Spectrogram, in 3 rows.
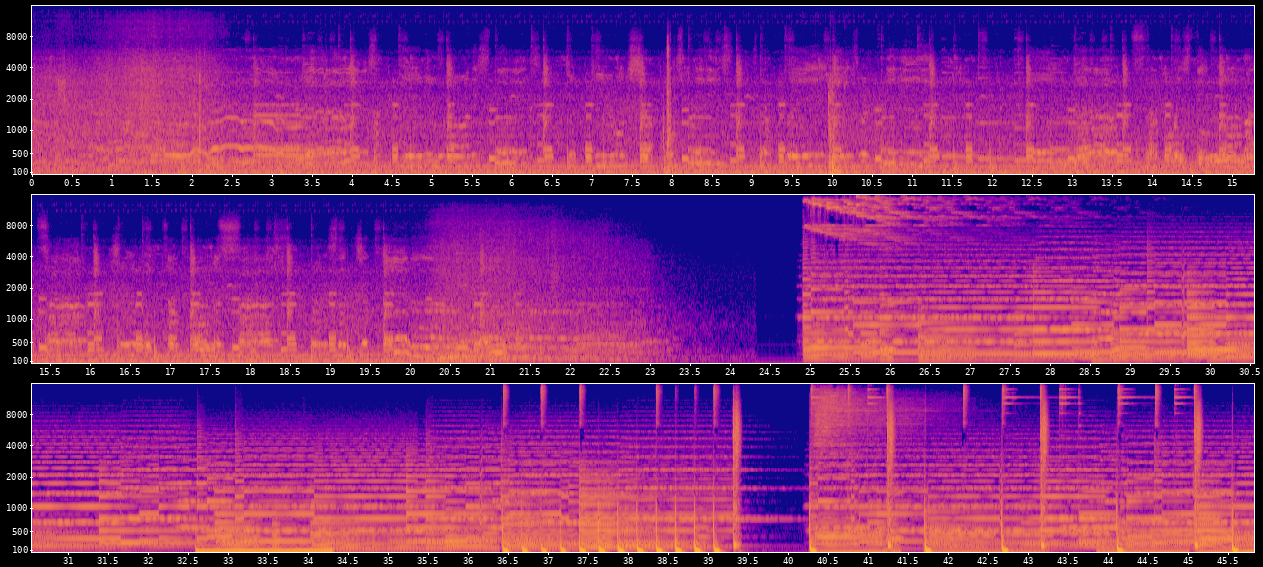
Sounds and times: Music: 2.0s - 20.2s, 24.9s - 45.8s.

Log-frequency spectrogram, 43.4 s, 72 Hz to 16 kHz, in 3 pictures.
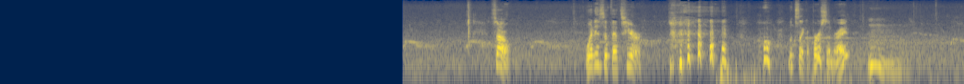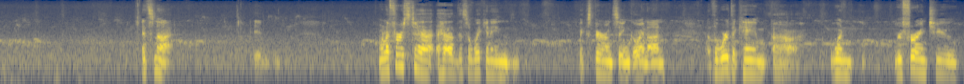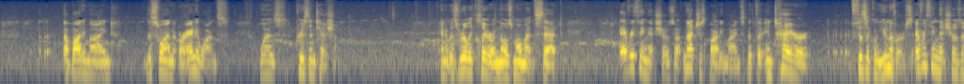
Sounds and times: Outside, rural or natural: 6.0s - 43.3s
Speech: 7.4s - 7.7s, 8.8s - 9.7s, 11.4s - 13.6s, 16.5s - 17.1s, 18.0s - 18.7s, 20.1s - 22.3s, 23.2s - 28.9s, 29.5s - 34.0s, 35.5s - 37.4s, 38.2s - 43.3s.

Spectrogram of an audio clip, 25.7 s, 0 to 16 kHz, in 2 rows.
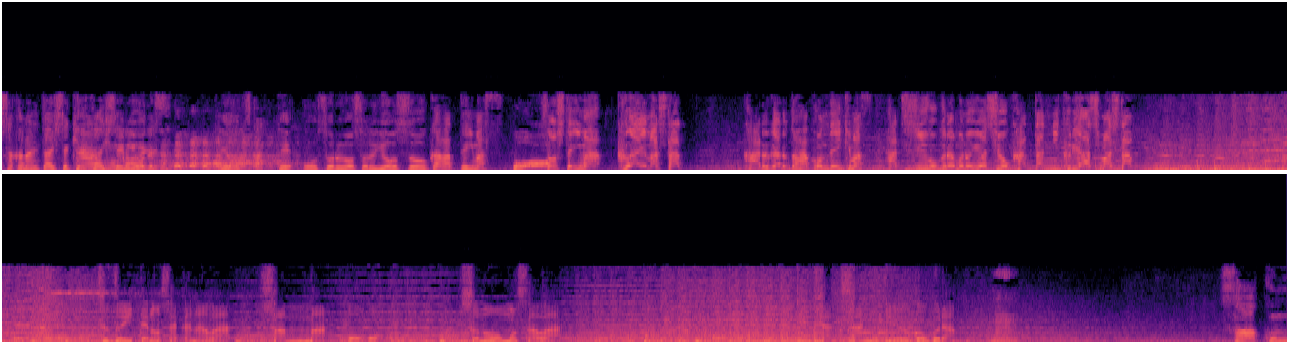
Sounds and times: Speech: 0.0s - 6.8s, 7.4s - 11.4s, 13.9s - 16.6s, 17.4s - 18.5s, 21.0s - 23.0s, 25.1s - 25.7s
Music: 6.9s - 25.0s.

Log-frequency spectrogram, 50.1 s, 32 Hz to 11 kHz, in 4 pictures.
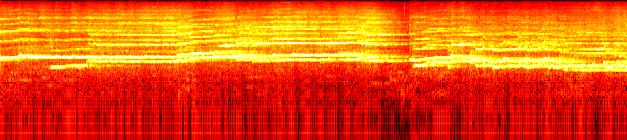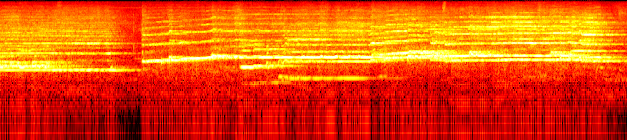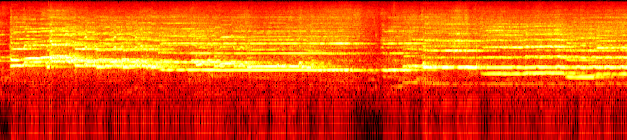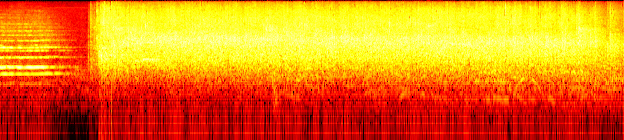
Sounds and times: Classical music: 0.0s - 50.1s
Applause: 39.4s - 50.1s.

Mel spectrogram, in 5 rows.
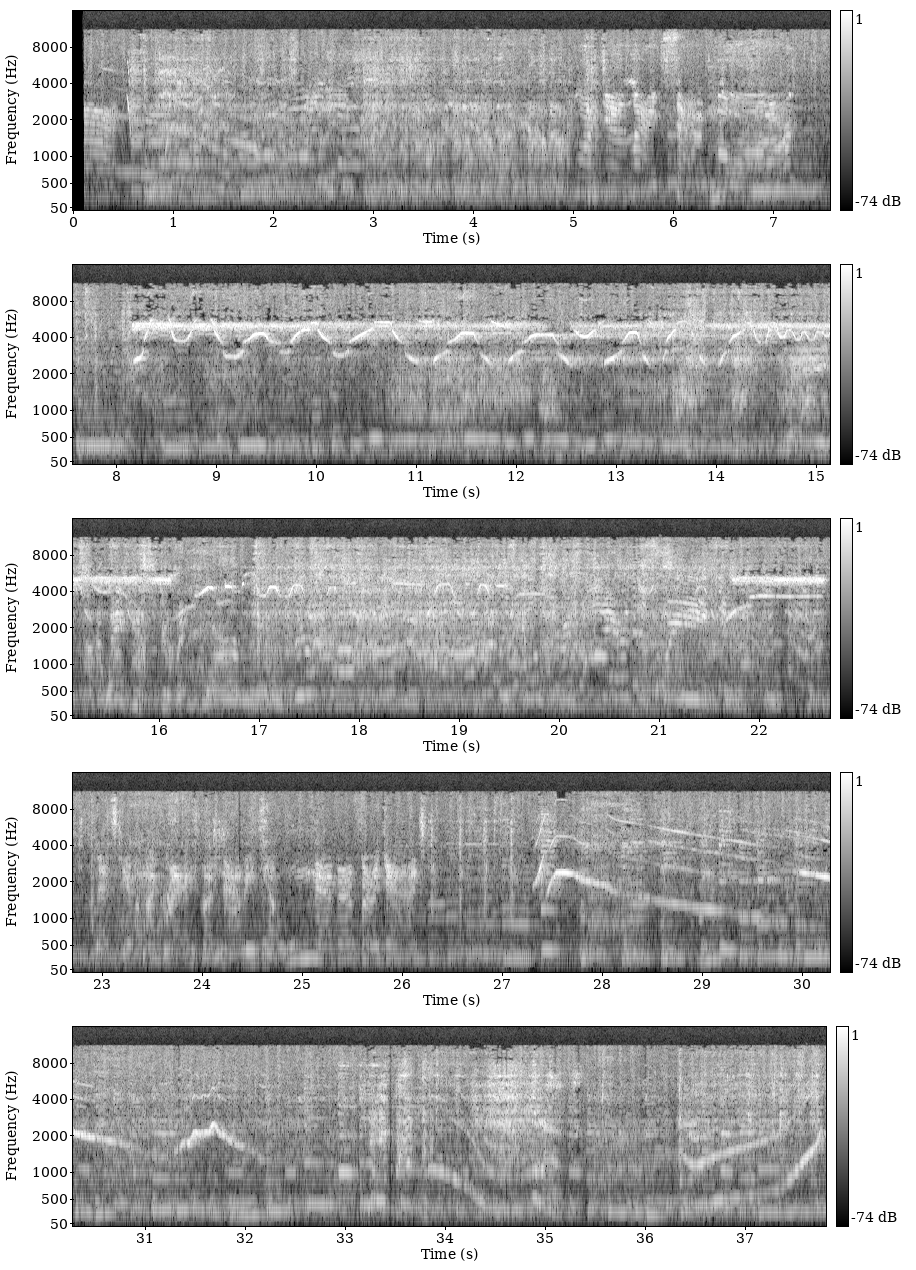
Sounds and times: Whistle: 8.0s - 20.0s, 21.4s - 22.8s, 27.1s - 32.6s, 36.4s - 37.8s.

